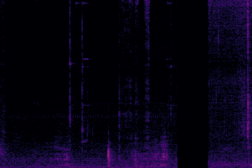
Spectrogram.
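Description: A pizza cutter rolls across fried flour peera dough, slicing it into strips with soft scraping strokes and a few light clicks against the board, quiet and close, with a brief dropout near the end and no speech.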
